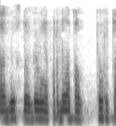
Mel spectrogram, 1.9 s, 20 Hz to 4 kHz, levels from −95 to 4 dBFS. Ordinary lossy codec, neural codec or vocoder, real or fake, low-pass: MP3, 24 kbps; codec, 44.1 kHz, 3.4 kbps, Pupu-Codec; fake; 3.6 kHz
